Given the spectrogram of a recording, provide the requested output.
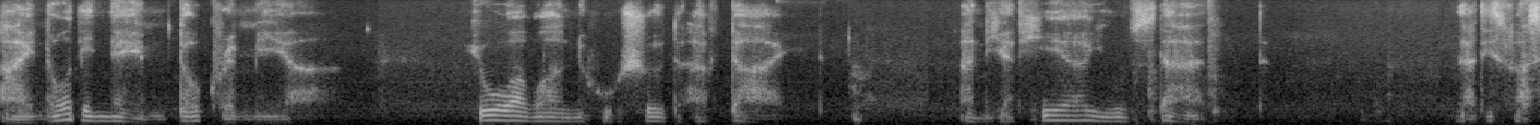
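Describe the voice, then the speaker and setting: In a put-on character voice, a man talks at a very slow pace and a fairly low pitch, with long, frequent pauses. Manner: powerful, resonant.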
